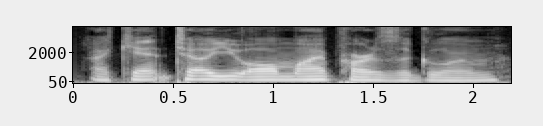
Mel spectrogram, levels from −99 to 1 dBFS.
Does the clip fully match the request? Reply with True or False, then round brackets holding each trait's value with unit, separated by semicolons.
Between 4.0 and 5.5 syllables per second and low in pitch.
True (5.0 syllables/s; 120 Hz)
